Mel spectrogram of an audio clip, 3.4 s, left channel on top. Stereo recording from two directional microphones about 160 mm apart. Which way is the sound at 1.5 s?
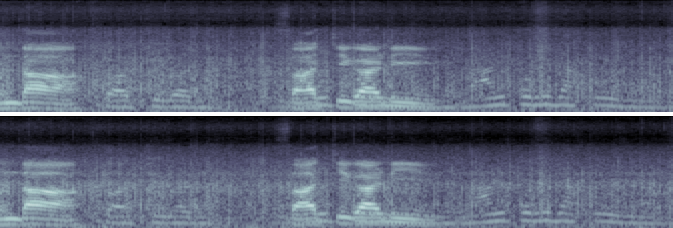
15° left (ahead or behind).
